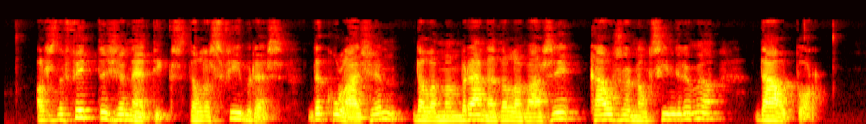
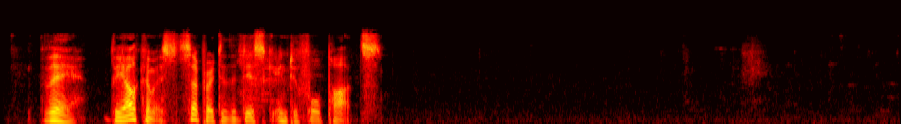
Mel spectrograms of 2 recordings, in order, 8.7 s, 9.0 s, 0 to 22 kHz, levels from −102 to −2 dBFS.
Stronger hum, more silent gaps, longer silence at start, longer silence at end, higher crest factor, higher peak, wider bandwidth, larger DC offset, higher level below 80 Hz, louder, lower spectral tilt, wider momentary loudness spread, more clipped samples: neither; neither; about the same, 0.35 s vs 0.45 s; second, 0.45 s vs 5.2 s; second, 20 dB vs 26 dB; first, -2 dBFS vs -16 dBFS; first, 11.5 kHz vs 8 kHz; neither; first, -64 dBFS vs -74 dBFS; first, -22 LUFS vs -37 LUFS; first, -6.5 dB/octave vs -5 dB/octave; about the same, 10 LU vs 12 LU; neither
